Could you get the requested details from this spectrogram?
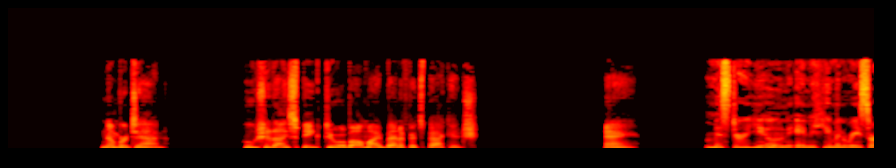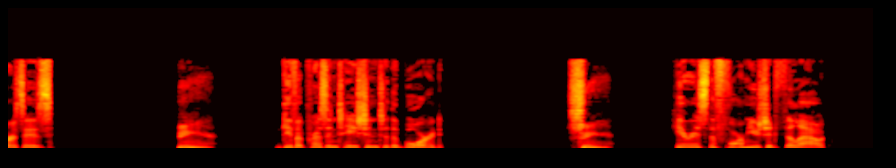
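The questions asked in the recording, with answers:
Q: Who should I speak to about my benefits package?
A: A: Mr. Yoon in Human Resources.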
